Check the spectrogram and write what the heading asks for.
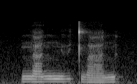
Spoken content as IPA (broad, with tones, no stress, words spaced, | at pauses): n̪a˥nn̪y˥t̪wa˧˥n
